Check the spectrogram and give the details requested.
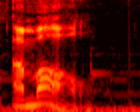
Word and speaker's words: Amal: Fun fact, the word hope in Arabic is Amal. To pronounce it correctly, think of George Clooney's wife, Amal Clooney. It's literally the same name.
